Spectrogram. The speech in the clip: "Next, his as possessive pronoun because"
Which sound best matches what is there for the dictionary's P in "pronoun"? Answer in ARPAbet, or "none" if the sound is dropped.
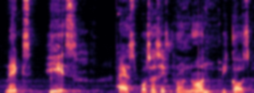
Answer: F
